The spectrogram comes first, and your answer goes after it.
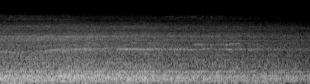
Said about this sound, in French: Alors, j'attends que le RER passe parce que là... Merci.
